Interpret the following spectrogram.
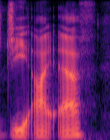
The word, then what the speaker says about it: GIF: Hardwick says, I pronounce GIF as the individual levers GIF.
